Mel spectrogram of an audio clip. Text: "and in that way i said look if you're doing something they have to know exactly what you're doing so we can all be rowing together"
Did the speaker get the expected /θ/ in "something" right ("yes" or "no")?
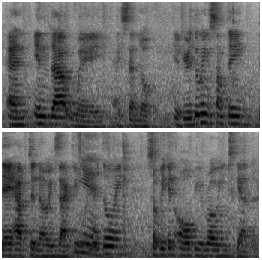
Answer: yes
